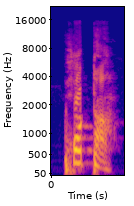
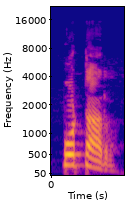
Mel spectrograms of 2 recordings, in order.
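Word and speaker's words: potter: gold Smith মানে স্বর্ণকার ফটা ফোটা নট ফোটার ফটা ফটা ফটা মানে কুমার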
